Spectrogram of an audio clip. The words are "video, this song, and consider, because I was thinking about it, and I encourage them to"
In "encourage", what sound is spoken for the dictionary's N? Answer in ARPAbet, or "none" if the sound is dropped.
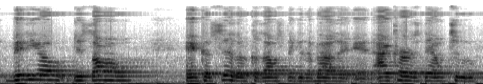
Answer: none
